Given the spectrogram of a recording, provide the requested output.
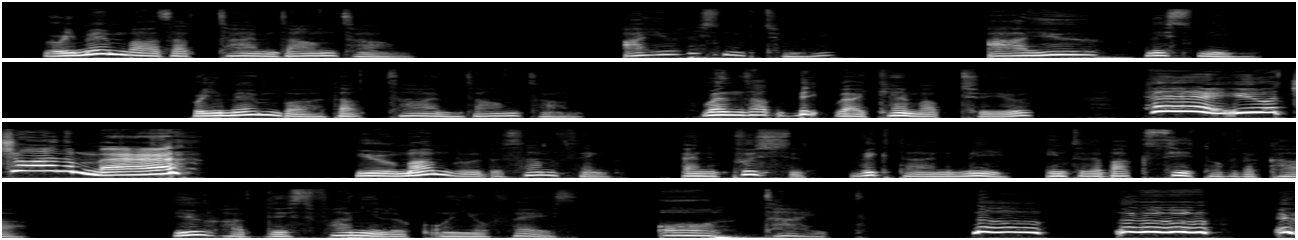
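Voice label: Japanese, English; Male, 30s-40s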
